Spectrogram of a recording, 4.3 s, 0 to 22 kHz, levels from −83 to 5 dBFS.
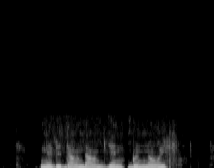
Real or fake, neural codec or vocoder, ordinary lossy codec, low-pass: fake; codec, 16 kHz, 4.8 kbps, FACodec; Opus, 24 kbps; 7.2 kHz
